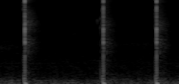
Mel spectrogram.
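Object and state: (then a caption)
Fake gold-plated tungsten coin, no ping. A counterfeit gold-plated tungsten Maple coin is tapped three times, each tap giving a short, dull click with a low thud and a bright edge that dies away almost instantly. There is no ringing ping at all, so the coin fails the ping test.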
